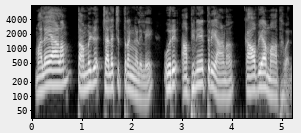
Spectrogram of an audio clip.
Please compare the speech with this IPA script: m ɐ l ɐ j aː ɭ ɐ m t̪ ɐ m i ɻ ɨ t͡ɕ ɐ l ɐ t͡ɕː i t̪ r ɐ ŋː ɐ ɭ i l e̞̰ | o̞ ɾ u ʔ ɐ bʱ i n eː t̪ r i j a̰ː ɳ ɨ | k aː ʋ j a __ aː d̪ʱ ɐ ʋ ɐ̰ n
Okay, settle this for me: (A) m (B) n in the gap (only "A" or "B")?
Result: A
